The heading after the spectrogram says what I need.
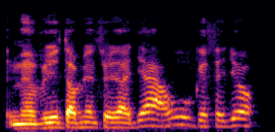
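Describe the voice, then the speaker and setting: A man's voice: a little high, animated, fast. A teenage young man with a Dominican accent, giving casual answers as an interview guest on a video call. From Dominican Republic. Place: indoor room, remote video call. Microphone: video call, phone or laptop close in front.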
